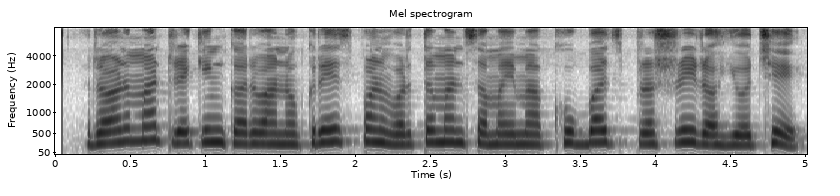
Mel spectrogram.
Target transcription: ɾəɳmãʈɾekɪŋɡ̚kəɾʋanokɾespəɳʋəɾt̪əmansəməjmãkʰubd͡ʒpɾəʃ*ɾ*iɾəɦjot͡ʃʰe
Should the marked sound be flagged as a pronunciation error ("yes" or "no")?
no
